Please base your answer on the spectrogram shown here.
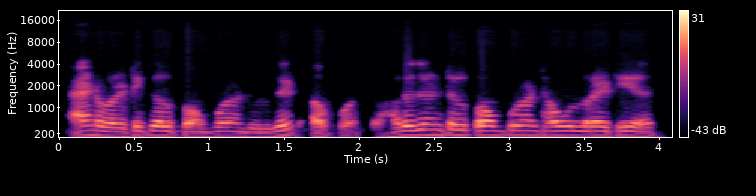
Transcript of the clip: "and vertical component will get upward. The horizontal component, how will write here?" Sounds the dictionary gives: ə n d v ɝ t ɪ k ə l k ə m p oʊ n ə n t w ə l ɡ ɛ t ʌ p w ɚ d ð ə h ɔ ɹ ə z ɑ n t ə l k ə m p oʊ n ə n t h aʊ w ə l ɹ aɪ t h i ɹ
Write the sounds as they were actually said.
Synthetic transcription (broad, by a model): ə n d v ɝ t ɪ k ə l k ə m p oʊ n ə n t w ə l ɡ ɛ t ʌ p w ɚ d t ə h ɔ ɹ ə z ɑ n t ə l k ə m p oʊ n ə n t h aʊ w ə l ɹ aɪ t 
